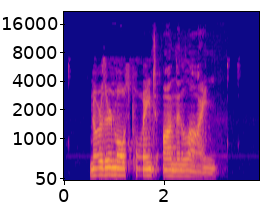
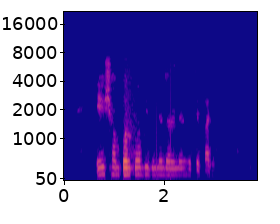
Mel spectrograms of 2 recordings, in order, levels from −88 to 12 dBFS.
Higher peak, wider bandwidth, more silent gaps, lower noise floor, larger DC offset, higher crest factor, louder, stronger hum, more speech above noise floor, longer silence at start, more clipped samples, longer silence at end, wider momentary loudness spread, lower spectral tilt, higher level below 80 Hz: first, -2 dBFS vs -18 dBFS; first, 14 kHz vs 7.2 kHz; neither; second, -53 dBFS vs -88 dBFS; neither; second, 16 dB vs 24 dB; first, -17 LUFS vs -40 LUFS; neither; second, 37 dB vs 48 dB; second, 0.5 s vs 0.65 s; neither; about the same, 0.9 s vs 0.95 s; second, 11 LU vs 17 LU; about the same, -5.5 dB/octave vs -4.5 dB/octave; first, -62 dBFS vs -86 dBFS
